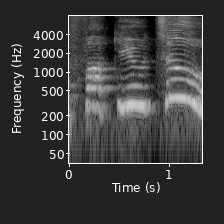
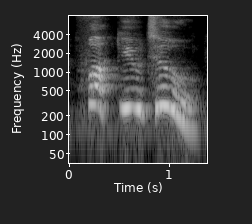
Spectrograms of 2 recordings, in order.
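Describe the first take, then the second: First: Slow, high, drawn-out mock comeback; lightly voiced Eddie Murphy comeback; hint of Eddie Murphy, slowed way down; Eddie Murphy impression. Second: Slow, higher drawn-out mock comeback; lightly voiced Eddie Murphy again; a hint of Eddie Murphy, slowed; Eddie Murphy impression. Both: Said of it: "Like some Eddie Murphy shit".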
